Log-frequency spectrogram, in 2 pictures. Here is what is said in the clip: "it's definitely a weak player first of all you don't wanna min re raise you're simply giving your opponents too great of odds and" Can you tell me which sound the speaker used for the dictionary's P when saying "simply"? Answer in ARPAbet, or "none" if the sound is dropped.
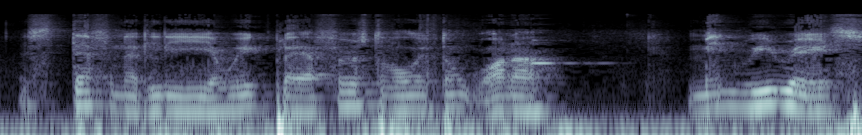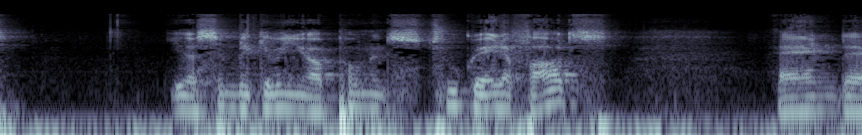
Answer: B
